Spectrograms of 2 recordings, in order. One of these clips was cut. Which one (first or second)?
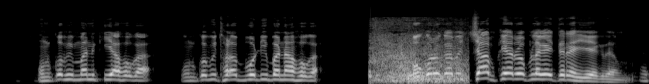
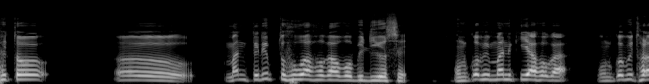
first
